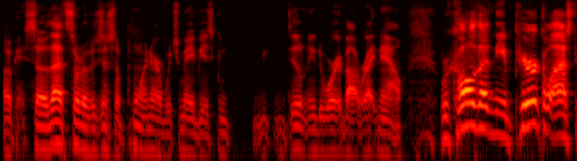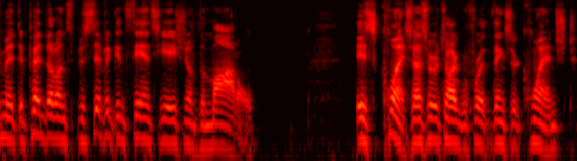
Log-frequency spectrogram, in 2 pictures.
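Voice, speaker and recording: A presenter reads through his own technical paper in an informal walkthrough, explaining as he goes. His medium-pitched voice has lively intonation, and he's halting, often pausing to correct himself.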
